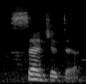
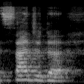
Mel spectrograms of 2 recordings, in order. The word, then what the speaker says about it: Sajda: He said her name is pronounced Sajida. So he said Sajida.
